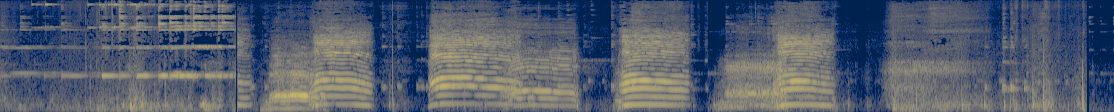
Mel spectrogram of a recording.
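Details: Domestic sheep bleating during a day of care on the farm: a series of wavering, nasal bleats, each about a second long, come in quick succession after a brief bright jingle of bells at the start.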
